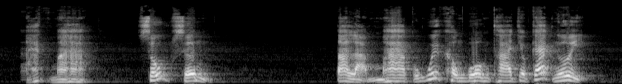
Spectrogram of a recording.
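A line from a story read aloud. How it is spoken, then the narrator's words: Shrill anguished shriek. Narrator (Vietnamese): mặt của Xảo Ngọc trong thê lương bi thiết, giọng của nàng rít lên như lệ quỷ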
